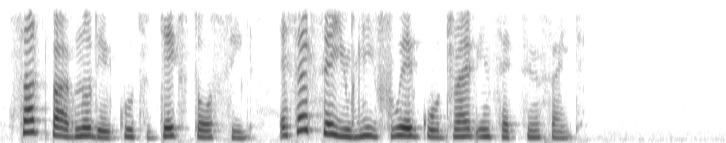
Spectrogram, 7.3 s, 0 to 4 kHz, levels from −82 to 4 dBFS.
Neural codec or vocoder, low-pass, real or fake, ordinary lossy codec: codec, 16 kHz, 4 kbps, FunCodec, trained on LibriTTS, 50 frames a second; 3.6 kHz; fake; none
